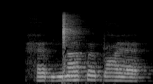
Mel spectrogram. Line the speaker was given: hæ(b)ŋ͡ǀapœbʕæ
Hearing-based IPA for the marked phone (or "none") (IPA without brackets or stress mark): b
